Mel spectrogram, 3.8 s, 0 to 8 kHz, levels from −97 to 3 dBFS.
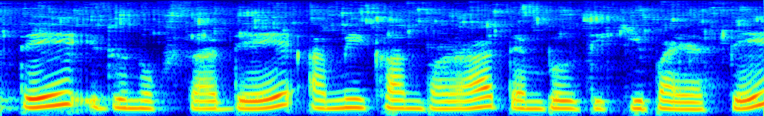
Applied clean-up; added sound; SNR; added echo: classical method log-MMSE.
